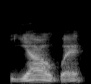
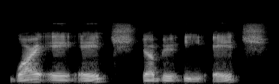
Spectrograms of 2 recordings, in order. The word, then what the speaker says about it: Yahweh: possible pronunciations of it number one is yahweh y a h w e h and the second one is y a h a w e h yahweh okay so we still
